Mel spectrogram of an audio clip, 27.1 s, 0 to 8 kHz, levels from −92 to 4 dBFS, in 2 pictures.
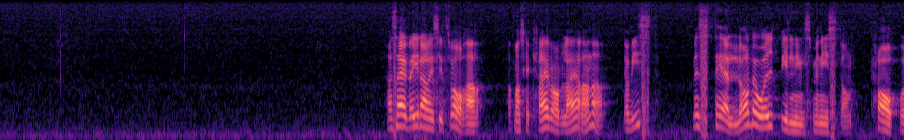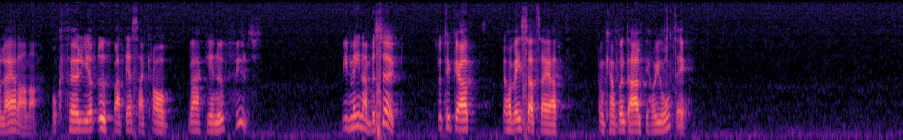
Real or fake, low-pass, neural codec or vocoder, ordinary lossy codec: fake; none; codec, 16 kHz, 8 kbps, FreqCodec, larger model; none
